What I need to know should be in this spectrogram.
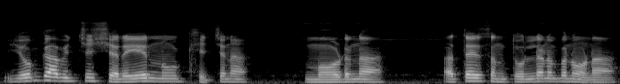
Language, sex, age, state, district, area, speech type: Punjabi, male, 30-45, Punjab, Hoshiarpur, urban, spontaneous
